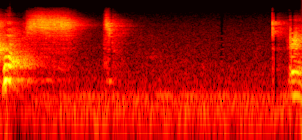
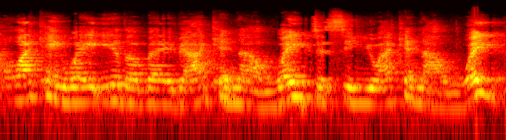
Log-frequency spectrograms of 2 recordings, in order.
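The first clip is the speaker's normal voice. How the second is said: low, soft, smooth-talking man, a little fast; sweet-talking boyfriend; 9 semitones lower, 5 dB quieter than usual. Retold or imitated. A lower, softer voice as Michael sweet-talks Megan on the phone. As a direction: croon it low like a lover sweet-talking his girl. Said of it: "he was like".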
